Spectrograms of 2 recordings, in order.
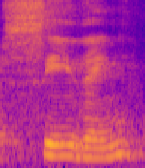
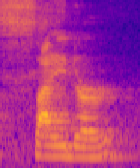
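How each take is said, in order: First: The word is said like 'seething'. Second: The word is said like 'cider'. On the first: "You may mispronounce it another way, or seething" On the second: "and it's not cider"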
